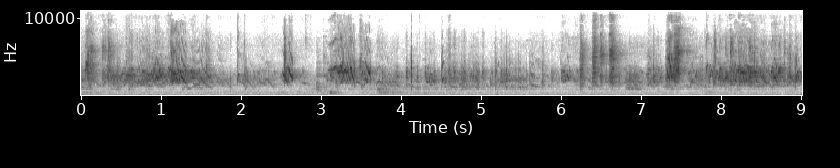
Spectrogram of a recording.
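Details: Flock of green budgerigars at mealtime in Larkana, Sindh, giving a steady stream of squawks and chirps, with loud harsh bursts around three, seven and eight seconds.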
